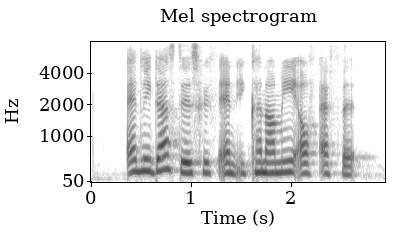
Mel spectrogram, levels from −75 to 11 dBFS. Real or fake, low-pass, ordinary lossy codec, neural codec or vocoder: fake; none; none; codec, 16 kHz, 1 kbps, X-Codec, HuBERT features, trained on balanced general audio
